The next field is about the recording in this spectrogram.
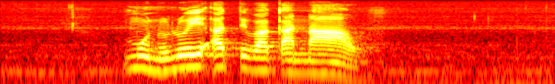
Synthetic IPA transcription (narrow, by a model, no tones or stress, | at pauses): mun̤ulojiʔatiβakanaːwɔ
